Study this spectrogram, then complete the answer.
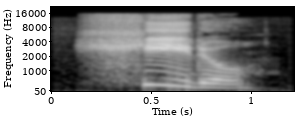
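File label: "giro", Spanish, female, slow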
